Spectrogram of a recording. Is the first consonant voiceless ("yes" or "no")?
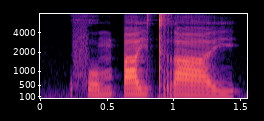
yes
